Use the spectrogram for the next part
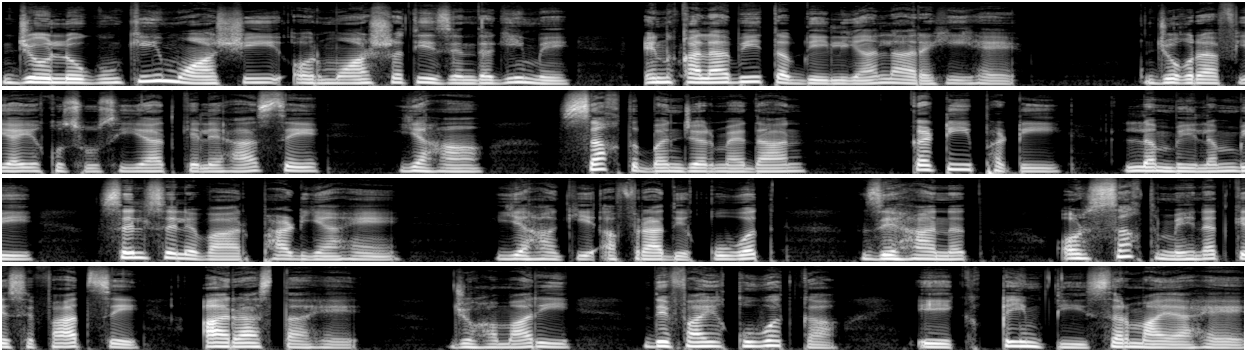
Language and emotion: Urdu, neutral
